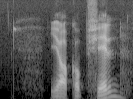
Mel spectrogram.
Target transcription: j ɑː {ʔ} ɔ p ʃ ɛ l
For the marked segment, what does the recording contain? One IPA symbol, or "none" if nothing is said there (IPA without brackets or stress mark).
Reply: k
